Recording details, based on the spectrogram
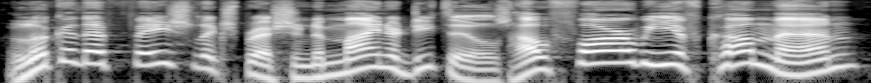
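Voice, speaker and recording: A man's voice: high voice, huge pitch swings, normal speed, bright, forceful tone, faint music behind. A man giving casual, enthusiastic reaction commentary on video game story scenes, speaking effusively.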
